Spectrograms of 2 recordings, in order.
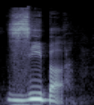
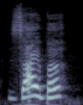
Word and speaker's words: Ziba: In some older videos and interviews, you might hear staff members, mostly myself, refer to Ziba as Ziba, but the family corrected us as to the correct pronunciation of the name.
